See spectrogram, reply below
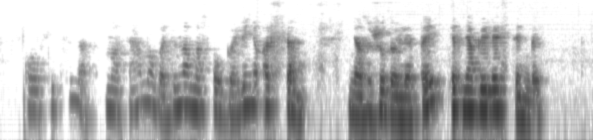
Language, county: Lithuanian, Vilnius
